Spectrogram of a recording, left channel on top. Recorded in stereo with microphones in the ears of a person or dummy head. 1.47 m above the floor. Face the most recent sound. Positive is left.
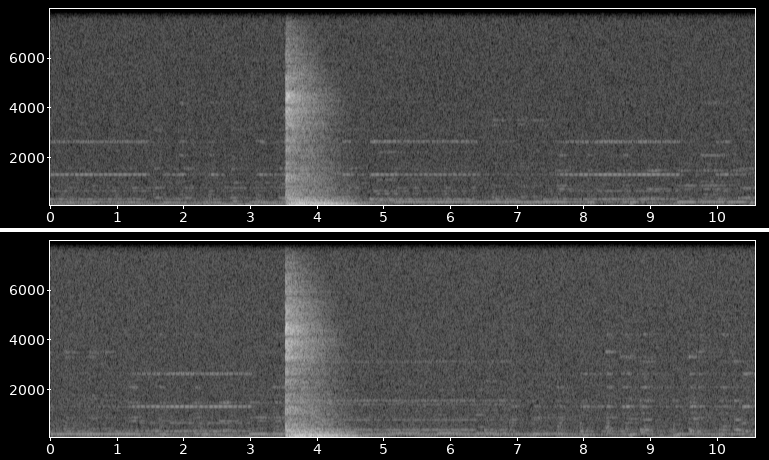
turn(degrees=-45)  # may be behind; listen again after turning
